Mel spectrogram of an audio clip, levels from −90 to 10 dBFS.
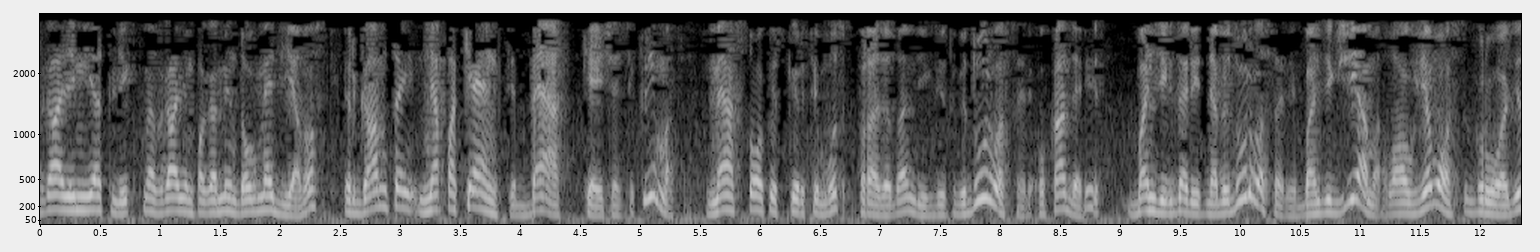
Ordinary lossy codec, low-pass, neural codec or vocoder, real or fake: MP3, 16 kbps; 3.6 kHz; codec, 16 kHz, 16 kbps, FreqCodec, larger model; fake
